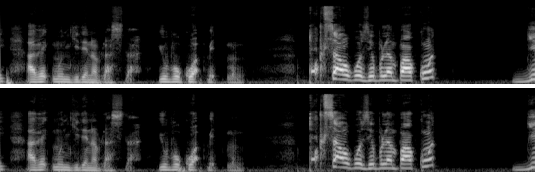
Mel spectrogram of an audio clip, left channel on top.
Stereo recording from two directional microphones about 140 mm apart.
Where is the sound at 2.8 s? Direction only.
20° left (ahead or behind).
